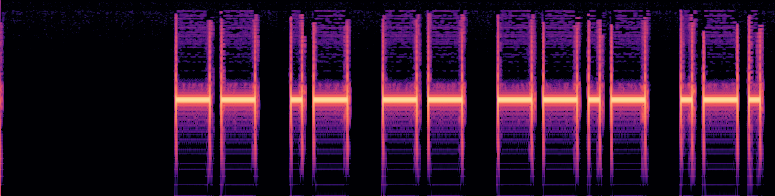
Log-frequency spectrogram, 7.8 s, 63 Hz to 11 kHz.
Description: Morse code, heard as a keyed tone, about 10 wpm, 800 Hz. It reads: MAMQR
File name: LEZIONI / 4 Q 10wpm 2210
